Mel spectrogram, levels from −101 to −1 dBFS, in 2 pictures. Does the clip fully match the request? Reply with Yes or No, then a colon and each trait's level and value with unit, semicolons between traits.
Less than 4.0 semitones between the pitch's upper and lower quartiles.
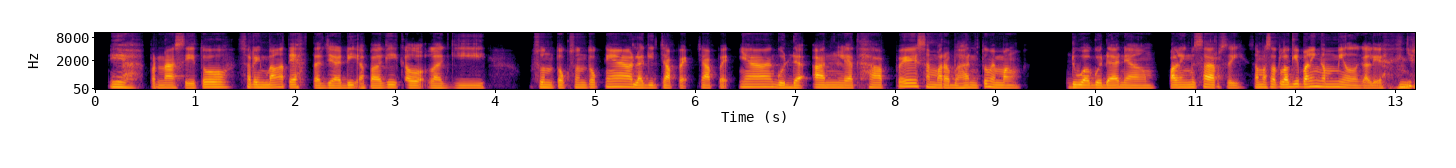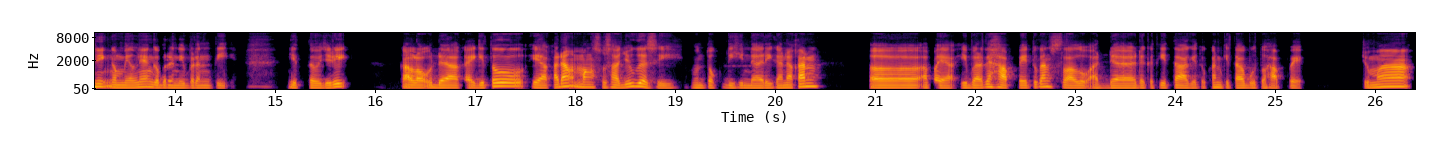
Yes: average, 3.0 semitones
